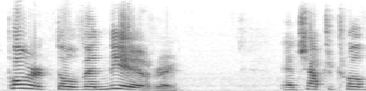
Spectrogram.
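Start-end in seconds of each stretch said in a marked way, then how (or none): 0.1-1.5 slow, stretched-out Italian accent. Shown as a demonstration. Host reading chapter names, showy Italian accent. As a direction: draw the name out in showy Italian. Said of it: "my Italian accent".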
